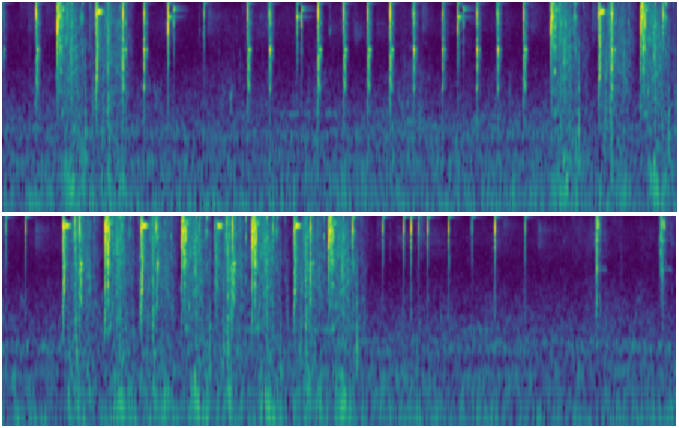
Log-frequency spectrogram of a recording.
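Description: Short menu clicks tick again and again.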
